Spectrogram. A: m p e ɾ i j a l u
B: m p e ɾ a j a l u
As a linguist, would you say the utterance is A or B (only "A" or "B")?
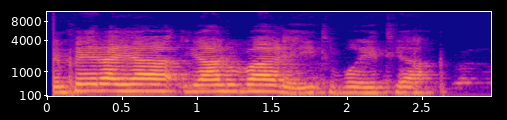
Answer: B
